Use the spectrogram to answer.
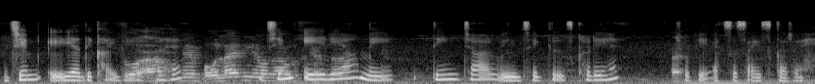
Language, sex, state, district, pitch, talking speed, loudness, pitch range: Hindi, female, Rajasthan, Jaipur, 190 Hz, 145 wpm, -17 LUFS, 170-230 Hz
